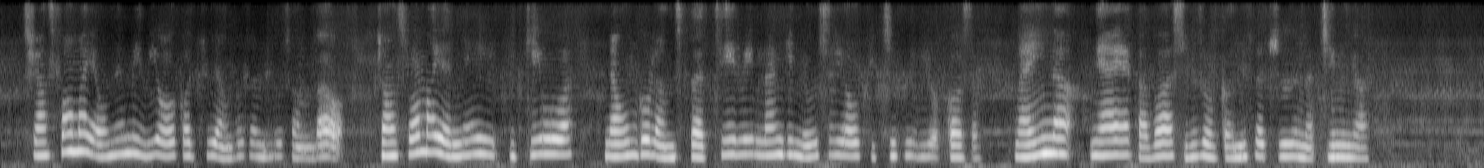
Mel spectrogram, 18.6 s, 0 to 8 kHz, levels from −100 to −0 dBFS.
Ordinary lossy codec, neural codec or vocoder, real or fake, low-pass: AAC, 48 kbps; codec, 24 kHz, 0.9 kbps, DualCodec; fake; 7.2 kHz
